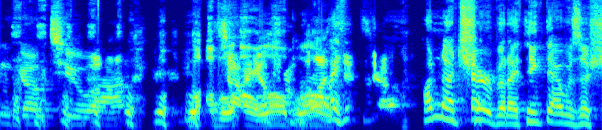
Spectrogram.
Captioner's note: laughter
